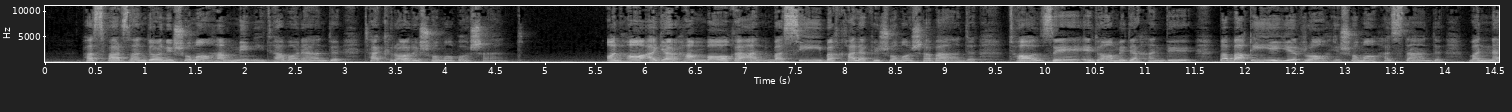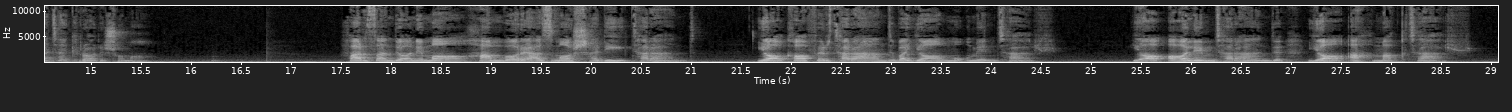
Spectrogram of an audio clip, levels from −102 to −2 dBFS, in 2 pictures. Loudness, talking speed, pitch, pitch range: -30 LUFS, 95 wpm, 185 Hz, 170-205 Hz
